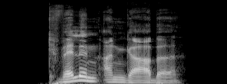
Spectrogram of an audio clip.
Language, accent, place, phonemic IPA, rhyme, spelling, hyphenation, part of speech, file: German, Germany, Berlin, /ˈkvɛlənˌʔanɡaːbə/, -aːbə, Quellenangabe, Quel‧len‧an‧ga‧be, noun, De-Quellenangabe.ogg
- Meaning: reference (a source for writing an academic document)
